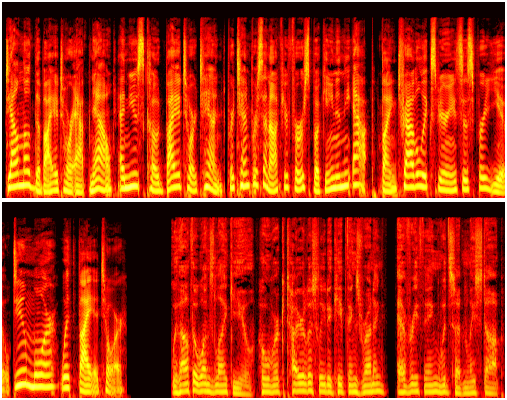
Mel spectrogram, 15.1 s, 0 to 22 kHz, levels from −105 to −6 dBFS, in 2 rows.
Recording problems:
none

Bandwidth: 15.5 kHz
